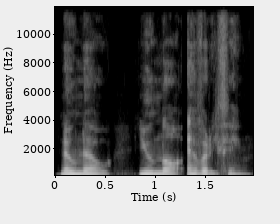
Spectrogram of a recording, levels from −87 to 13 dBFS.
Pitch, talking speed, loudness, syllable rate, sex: 115 Hz, 150 wpm, -17 LUFS, 5.0 syllables/s, male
